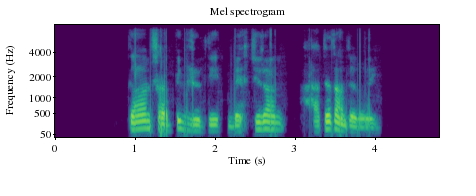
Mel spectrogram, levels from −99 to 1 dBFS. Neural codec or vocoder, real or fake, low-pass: codec, 44.1 kHz, 7.8 kbps, Pupu-Codec; fake; 7.2 kHz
